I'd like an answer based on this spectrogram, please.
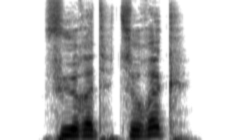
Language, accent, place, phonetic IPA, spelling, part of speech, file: German, Germany, Berlin, [ˌfyːʁət t͡suˈʁʏk], führet zurück, verb, De-führet zurück.ogg
- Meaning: second-person plural subjunctive I of zurückführen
